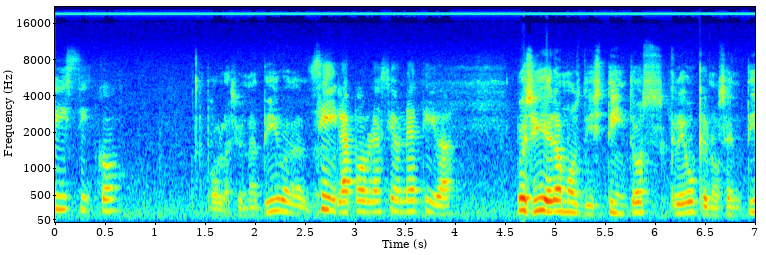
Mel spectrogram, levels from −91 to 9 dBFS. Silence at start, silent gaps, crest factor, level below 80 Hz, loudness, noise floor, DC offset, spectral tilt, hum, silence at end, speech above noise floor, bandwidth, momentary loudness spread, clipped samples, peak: 0 s; none; 18 dB; -60 dBFS; -19 LUFS; -40 dBFS; under 0.1%; -4 dB/octave; none; 0 s; 21 dB; over 20 kHz; 23 LU; under 0.1%; -2 dBFS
